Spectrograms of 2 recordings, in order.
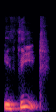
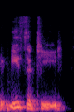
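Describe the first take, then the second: First: The name is said as it is spelled. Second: The name is said in the local way. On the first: This is how an outsider would read it. The speaker calls it wrong. "anybody looking at it would think" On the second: This is what the town is actually called. The speaker calls it right. "a town uh, near near us in Lander called"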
